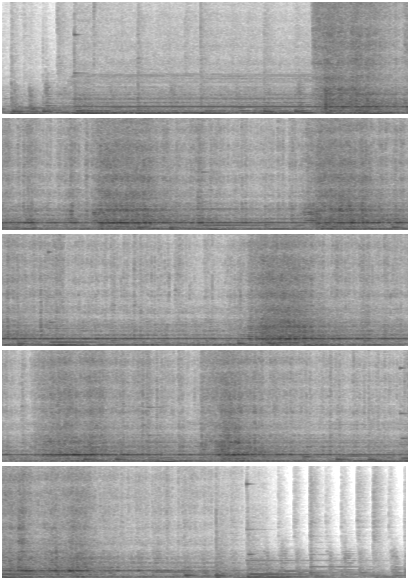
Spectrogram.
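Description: Electric grinding machine with a stainless-steel hopper running as aloe vera gel is fed through it, with repeated surges of grinding noise. The motor starts about a second in and stops near the end.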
